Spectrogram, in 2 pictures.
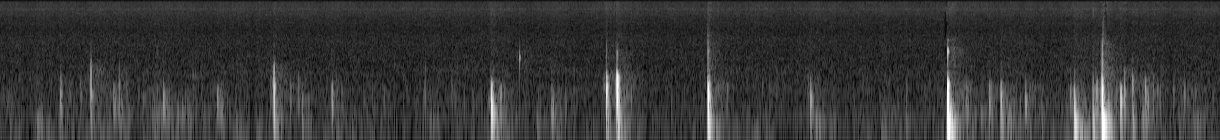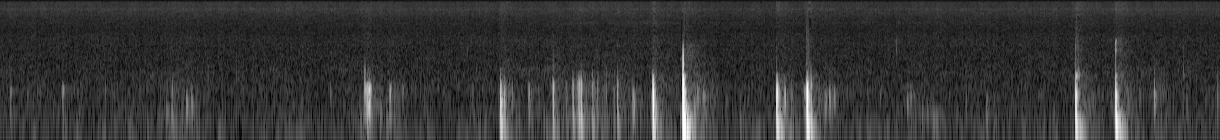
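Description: Scattered short gurgles and pops in a quiet room, irregular and brief; ordinary bowel sounds from a stomach making noises.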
